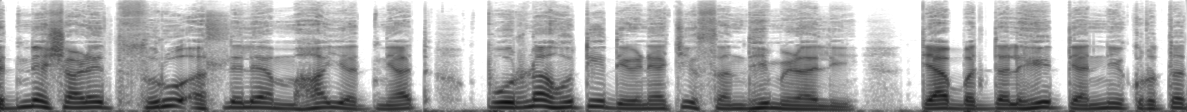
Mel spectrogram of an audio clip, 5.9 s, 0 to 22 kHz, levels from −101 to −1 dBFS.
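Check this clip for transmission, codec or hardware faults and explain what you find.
No faults can be heard.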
